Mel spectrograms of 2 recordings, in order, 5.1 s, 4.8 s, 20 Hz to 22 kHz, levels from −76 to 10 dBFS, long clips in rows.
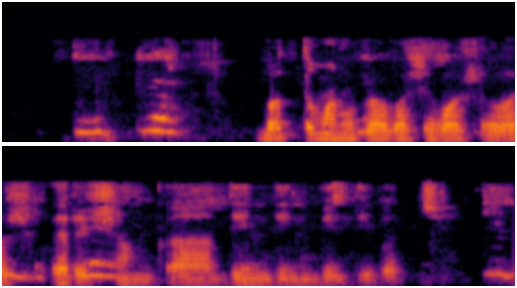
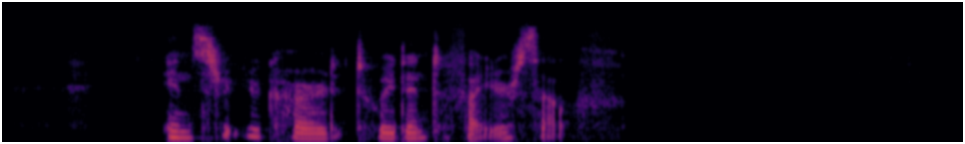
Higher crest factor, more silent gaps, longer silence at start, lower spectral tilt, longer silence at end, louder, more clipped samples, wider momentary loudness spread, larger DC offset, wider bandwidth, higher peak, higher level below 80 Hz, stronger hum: about the same, 18 dB vs 22 dB; neither; about the same, 0.35 s vs 0.35 s; about the same, -3.5 dB/octave vs -3 dB/octave; second, 0 s vs 1.7 s; first, -18 LUFS vs -36 LUFS; neither; about the same, 9 LU vs 11 LU; neither; second, 8.2 kHz vs 13.5 kHz; first, -2 dBFS vs -18 dBFS; first, -58 dBFS vs -78 dBFS; neither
